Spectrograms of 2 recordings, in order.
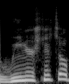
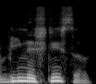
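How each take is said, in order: First: The first word begins with a W sound. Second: The first word begins with a V sound. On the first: This is how Americans say it. The speaker calls it wrong. "people in America will say" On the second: This is how it is really said. The speaker calls it right. "but it's actually a"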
